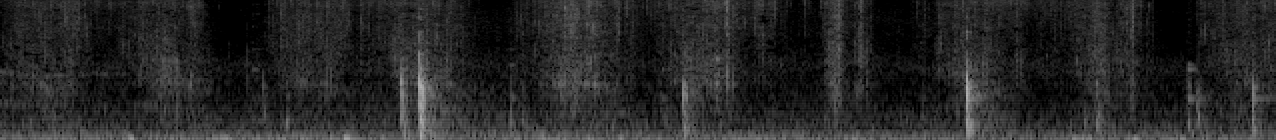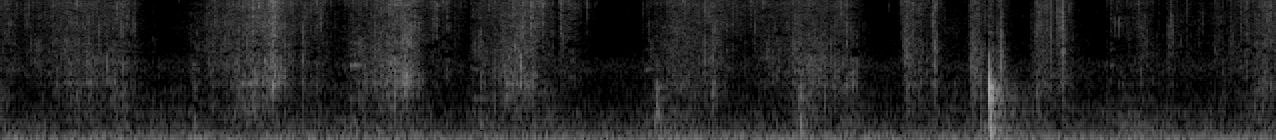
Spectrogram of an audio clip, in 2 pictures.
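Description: A hand kneading minced lamb mixed with chopped vegetables in a glass dish: soft, wet squishing, with a sharp click about two seconds in and another near the end.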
